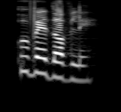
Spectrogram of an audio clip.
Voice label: "uve doble", Spanish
